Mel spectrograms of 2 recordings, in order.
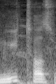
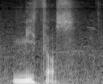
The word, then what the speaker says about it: Mythos: sehr verschliffene Laute und das TH funktioniert also wie im Englischen, da ist ein TH, also wird das ausgesprochen und dieses Mythos ist also kein Mythos, weil es gibt kein I, sondern das Bier heißt einfach nur Mythos.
